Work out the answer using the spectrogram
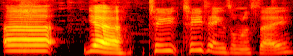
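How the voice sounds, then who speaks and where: Woman podcast cohost, slightly high voice, chatty and teasing, got opinions on movies. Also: lively intonation, unhurried, smooth, faint music behind. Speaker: podcast co-host. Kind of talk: casual film banter.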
